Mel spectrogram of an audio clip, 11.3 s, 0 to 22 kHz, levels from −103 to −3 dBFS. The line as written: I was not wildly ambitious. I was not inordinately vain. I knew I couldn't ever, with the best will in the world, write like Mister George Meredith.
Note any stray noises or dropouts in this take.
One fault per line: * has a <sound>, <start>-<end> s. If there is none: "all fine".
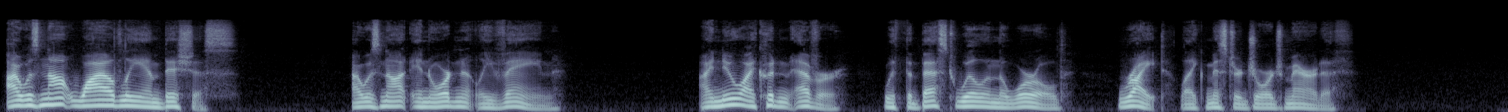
all fine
